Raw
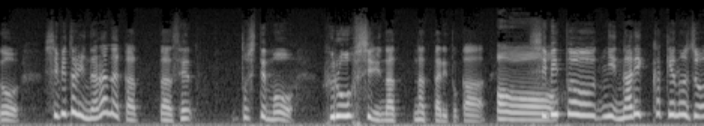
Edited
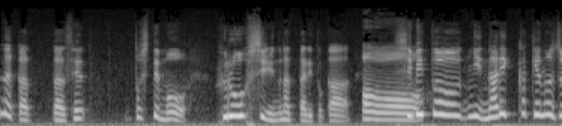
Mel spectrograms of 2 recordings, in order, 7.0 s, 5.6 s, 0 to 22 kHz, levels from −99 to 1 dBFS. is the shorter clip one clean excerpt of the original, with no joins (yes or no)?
no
